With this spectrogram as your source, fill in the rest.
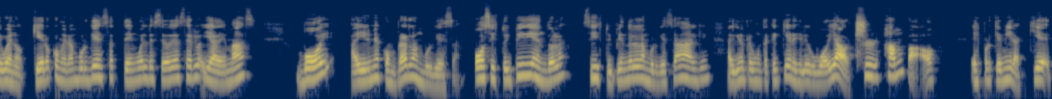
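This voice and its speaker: A woman with a slightly low voice gives a patient, explanatory language lesson. She repeats her examples slowly and carefully, as if for learners following along. She often drops in short checking questions and fillers. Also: mellow. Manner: frequent checking tags and fillers. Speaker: Mandarin teacher.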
